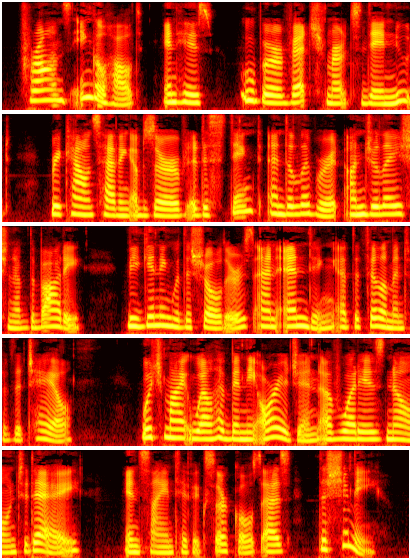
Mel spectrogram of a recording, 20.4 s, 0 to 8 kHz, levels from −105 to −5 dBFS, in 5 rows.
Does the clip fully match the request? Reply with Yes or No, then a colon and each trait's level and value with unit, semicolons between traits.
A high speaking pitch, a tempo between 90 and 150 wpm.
Yes: high, 205 Hz; average, 145 wpm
